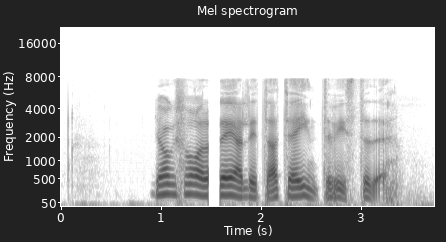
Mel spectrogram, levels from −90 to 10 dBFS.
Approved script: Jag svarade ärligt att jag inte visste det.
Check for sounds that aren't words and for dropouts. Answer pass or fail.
fail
